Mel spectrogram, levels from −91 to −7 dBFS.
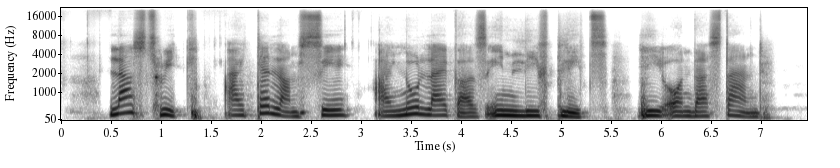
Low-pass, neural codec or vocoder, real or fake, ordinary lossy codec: none; autoencoder, 48 kHz, 32 numbers a frame, DAC-VAE, trained on Japanese speech; fake; none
